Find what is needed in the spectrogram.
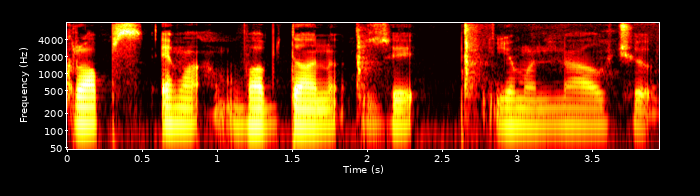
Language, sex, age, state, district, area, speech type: Kashmiri, male, 18-30, Jammu and Kashmir, Kupwara, rural, spontaneous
